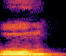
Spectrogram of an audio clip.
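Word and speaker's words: Om: They heard a sound, वे सुने एक आवाज, ठीक है, हियर्ड यानी सुने, सुनो, तो उन्होंने एक आवाज सुनी, AUM, तो इसका होगा ओम, तो उन्होंने ओम की आवाज सुनी।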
